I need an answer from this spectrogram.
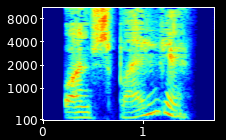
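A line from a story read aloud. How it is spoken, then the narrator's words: Barely audible old woman. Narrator (Russian): чуть слышно спросила старая приятельница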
